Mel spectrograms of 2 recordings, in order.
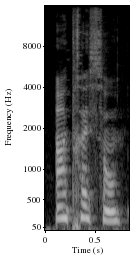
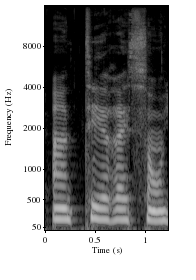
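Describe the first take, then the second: First: The middle syllable is skipped. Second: Every syllable is fully said. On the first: The speaker calls it wrong. "you skip the middle R E S" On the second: The speaker calls it right. "You kind of deconstruct the word"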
